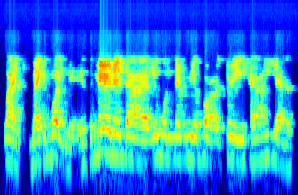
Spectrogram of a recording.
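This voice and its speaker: A man's voice: sits high, fairly quick, echoey room, phone-quality sound. A man co-hosting a podcast, retelling movie scenes casually and animatedly, often checking in with his listener. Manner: animated storytelling with frequent "right?" check-ins. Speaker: podcast co-host.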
